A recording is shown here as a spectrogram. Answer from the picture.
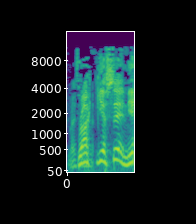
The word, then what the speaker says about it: Ya-Sin: Is that how you pronounce that? – Rock Ya-Sin, yeah.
